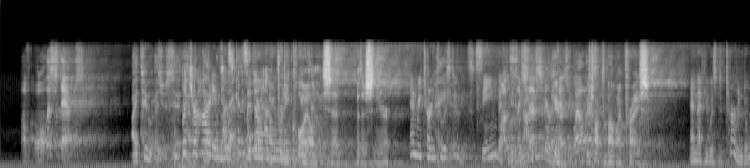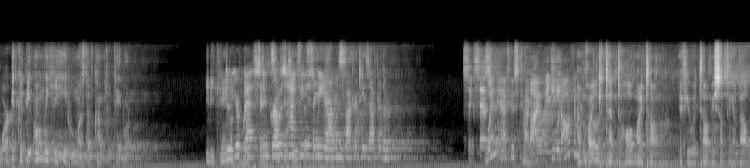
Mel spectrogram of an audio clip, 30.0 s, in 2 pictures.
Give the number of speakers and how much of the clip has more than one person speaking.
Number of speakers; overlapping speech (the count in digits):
6, about 41%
